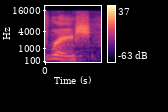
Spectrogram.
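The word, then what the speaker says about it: Ra's: into just Ral ghoul it's re not RZ it's re okay I'm sorry that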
